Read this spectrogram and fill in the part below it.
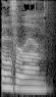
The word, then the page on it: overarm: American English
